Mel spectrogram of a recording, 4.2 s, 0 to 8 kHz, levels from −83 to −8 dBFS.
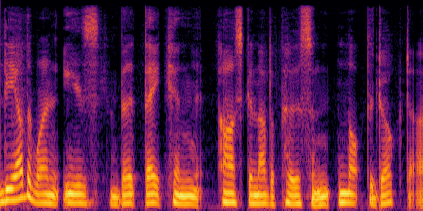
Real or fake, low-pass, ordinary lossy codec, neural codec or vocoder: fake; 7.2 kHz; AAC, 48 kbps; codec, 16 kHz, 1 kbps, FunCodec, trained on Chinese and English, 50 frames a second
